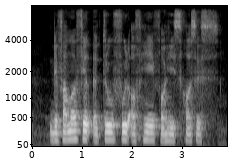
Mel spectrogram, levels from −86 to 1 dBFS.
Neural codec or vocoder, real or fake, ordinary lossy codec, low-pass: none; real; none; 7.2 kHz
